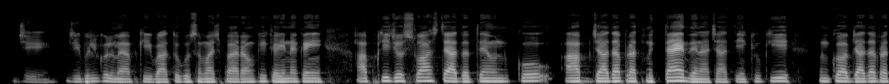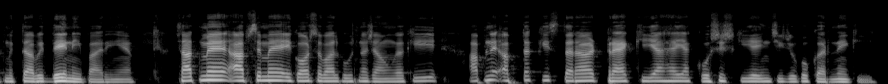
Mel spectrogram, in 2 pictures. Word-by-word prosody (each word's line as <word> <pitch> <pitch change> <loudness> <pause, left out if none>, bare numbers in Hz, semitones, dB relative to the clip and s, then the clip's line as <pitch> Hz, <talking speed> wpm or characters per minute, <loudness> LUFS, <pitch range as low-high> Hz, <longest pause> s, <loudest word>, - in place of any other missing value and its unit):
जी। 130 -2 -15 0.4
जी, 130 -1 -8
बिल्कुल 140 +2 -3
मैं 125 - +1
आपकी 120 +2 -4
बातों 120 +2 -2
को 130 -1 -1
समझ 130 +1 0
पा 130 -2 0
रहा 130 0 0
हूँ 130 - -2
कि 140 -1 -2
कहीं 130 -1 +2
न 135 - +1
कहीं 135 -1 +1 0.4
आपकी 160 +3 -1
जो 155 +1 +2
स्वास्थ्य 165 +1 +1
आदतें 140 0 +1
हैं, 145 - +3
उनको 140 +1 -2
आप 140 -1 +2
ज़्यादा 145 +1 +4
प्राथमिकताएँ 145 +3 +4
देना 125 -2 +2
चाहती 120 +1 -5
हैं, 125 -1 -3
क्योंकि 145 +2 -2 0.3
उनको 145 +2 -2
आप 145 -2 +3
ज़्यादा 140 +1 +2
प्राथमिकता 140 0 -1
अभी 140 +1 +1
दे 150 +4 +6
नहीं 130 -3 +1
पा 115 -1 -6
रही 115 0 -8
हैं। 115 0 -9 0.5
साथ 175 +2 +3
में 200 0 +8
आपसे 175 +2 +2
मैं 185 -1 +4
1 165 -1 -1
और 160 0 +2
सवाल 150 -1 -1
पूछना 145 +1 -5
चाहूँगा 135 0 -5
कि 160 +3 -7 0.3
आपने 195 +6 -2
अब 175 -3 -5
तक 195 0 -5
किस 190 0 -7
तरह 165 +1 +2
ट्रैक 155 -1 +2
किया 155 0 -1
है 155 0 0
या 155 - -1
कोशिश 145 +2 -3
की 140 0 -7
है 140 - +1
इन 140 0 -3
चीज़ों 130 -1 -6
को 140 - -3
करने 120 -2 -3
की? 110 -1 -15
140 Hz, 220 wpm, -24 LUFS, 130-155 Hz, 0.5 s, में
